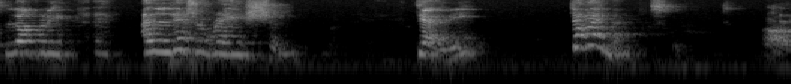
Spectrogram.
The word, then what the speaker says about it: Delhi: No, Polly, that H is silent. It is pronounced Delhi.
